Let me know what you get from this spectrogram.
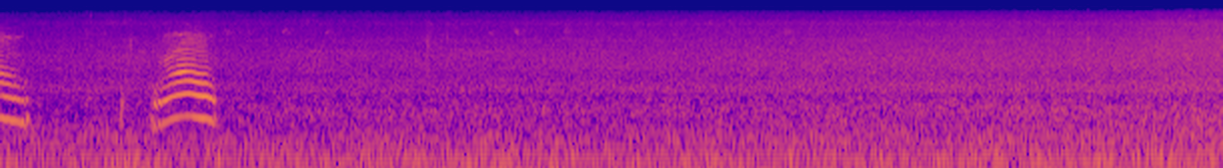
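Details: Calico stray cat calling as its visitor turns to go home; a single strong arched meow after a brief clipped sound at the start, followed by several seconds of quiet outdoor background noise.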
